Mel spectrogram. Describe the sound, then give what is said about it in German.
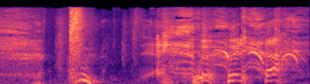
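A person fakes a sneeze with one sharp, breathy burst, followed by a run of short voiced, wavering sounds. “Müssen niesen? Im Helm innen.”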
